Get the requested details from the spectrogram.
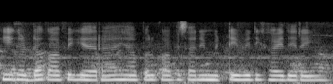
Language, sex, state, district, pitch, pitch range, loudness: Hindi, female, Bihar, Begusarai, 215 Hz, 210-215 Hz, -13 LUFS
